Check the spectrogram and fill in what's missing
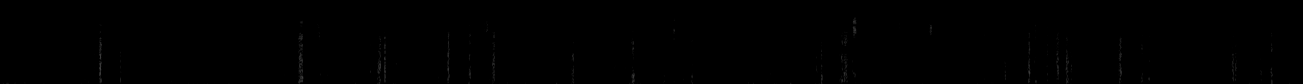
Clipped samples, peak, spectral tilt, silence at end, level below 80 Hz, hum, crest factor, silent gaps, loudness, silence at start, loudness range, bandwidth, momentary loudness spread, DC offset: under 0.1%; -38 dBFS; -1.5 dB/octave; 0 s; -84 dBFS; none; 28 dB; 0.89-0.94 s, 1.02-1.06 s, 3.05-3.17 s, 3.88-3.92 s, 4.76-4.81 s, 8.23-8.30 s, 11.27-11.32 s; -64 LUFS; 0 s; 3 LU; 15 kHz; 10 LU; under 0.1%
